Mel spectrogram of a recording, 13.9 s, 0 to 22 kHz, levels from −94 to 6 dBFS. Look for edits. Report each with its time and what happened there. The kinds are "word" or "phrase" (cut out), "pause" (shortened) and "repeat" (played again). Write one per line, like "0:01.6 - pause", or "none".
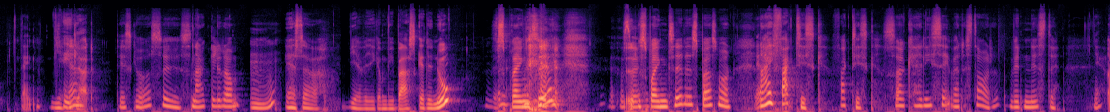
0:01.7 - word
0:05.3 - word
0:06.2 - word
